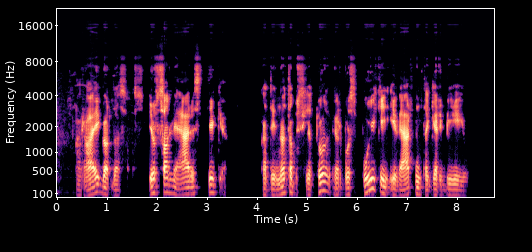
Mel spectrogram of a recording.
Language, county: Lithuanian, Kaunas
